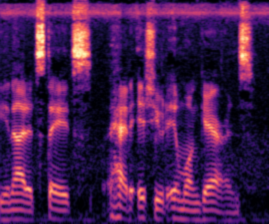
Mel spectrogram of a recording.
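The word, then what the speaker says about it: Garand: had issued M1 garens I'm sure somebody's going to yell at me at some point for saying M1 Garen instead of M1 grand the guy name was Garen but the military pronunciation was Grand so I don't care how you decide to pronounce it I'm going to pronounce it Garen because that's the guy's name all now as I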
